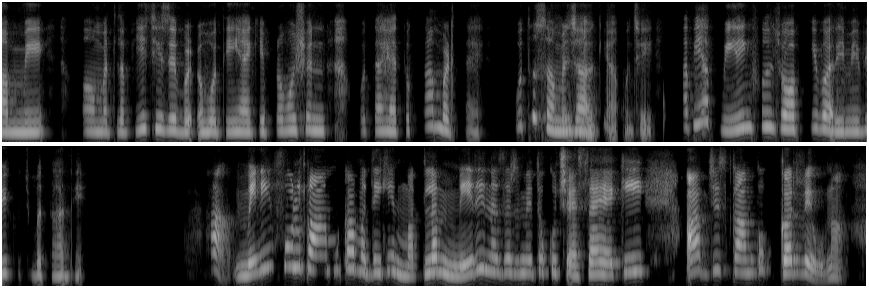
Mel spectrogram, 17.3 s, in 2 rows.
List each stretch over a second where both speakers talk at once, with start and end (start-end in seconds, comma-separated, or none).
none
